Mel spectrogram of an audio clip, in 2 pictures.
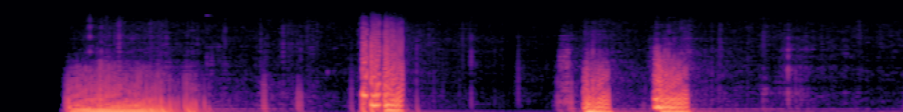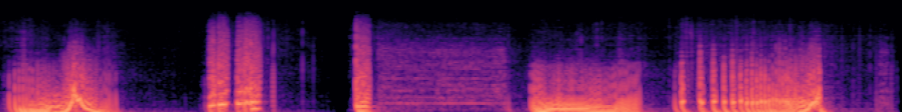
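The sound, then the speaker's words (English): Synthetic sounds drawn by hand onto film play on a Moviola viewer as a series of short, buzzy, tonal bursts of varied length and timbre, separated by stretches of silence. “Norman McLaren, the motion picture artist, has been making some hand-drawn sounds. And now he's going to hear them for the first time, played on the Moviola, a sort of miniature movie projector.”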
